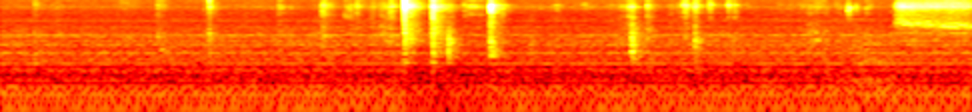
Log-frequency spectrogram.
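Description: Brass letter stencil plates clicking and clinking as they are picked up and set down on a table: a cluster of sharp clicks about two and a half seconds in, and a couple more around four seconds. A short scratchy rustle comes near the end, over a steady low hum.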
